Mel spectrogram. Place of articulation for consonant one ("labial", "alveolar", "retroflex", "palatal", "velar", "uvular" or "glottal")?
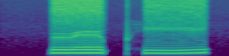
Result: retroflex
